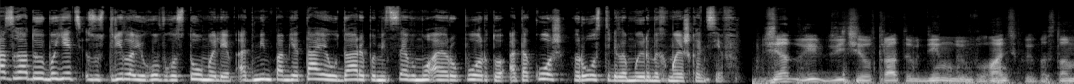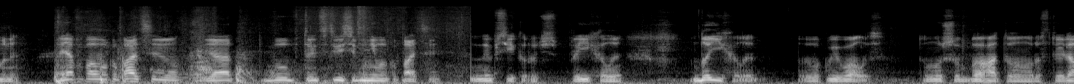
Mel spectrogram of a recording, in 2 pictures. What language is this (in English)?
Ukrainian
